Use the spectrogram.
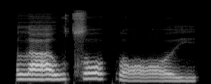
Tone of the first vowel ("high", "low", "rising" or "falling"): high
